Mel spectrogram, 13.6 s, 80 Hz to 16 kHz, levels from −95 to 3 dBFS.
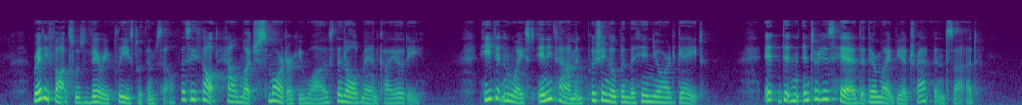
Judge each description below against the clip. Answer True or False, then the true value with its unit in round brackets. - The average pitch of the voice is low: False (185 Hz)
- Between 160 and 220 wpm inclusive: True (190 wpm)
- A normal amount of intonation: False (7.2 semitones)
